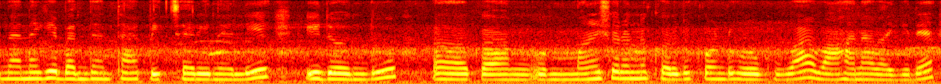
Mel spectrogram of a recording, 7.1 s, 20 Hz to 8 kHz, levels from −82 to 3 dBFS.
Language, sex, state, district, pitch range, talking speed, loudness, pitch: Kannada, female, Karnataka, Mysore, 195-220 Hz, 110 wpm, -16 LUFS, 205 Hz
